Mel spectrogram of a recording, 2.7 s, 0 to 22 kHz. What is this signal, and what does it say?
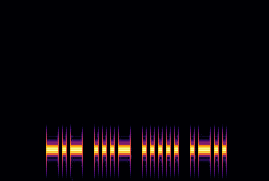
Morse code, heard as a keyed tone, about 30 wpm, 700 Hz. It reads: KV5L
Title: USA Call Signs - 4 Characters - Repeated 3x - 30wpm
